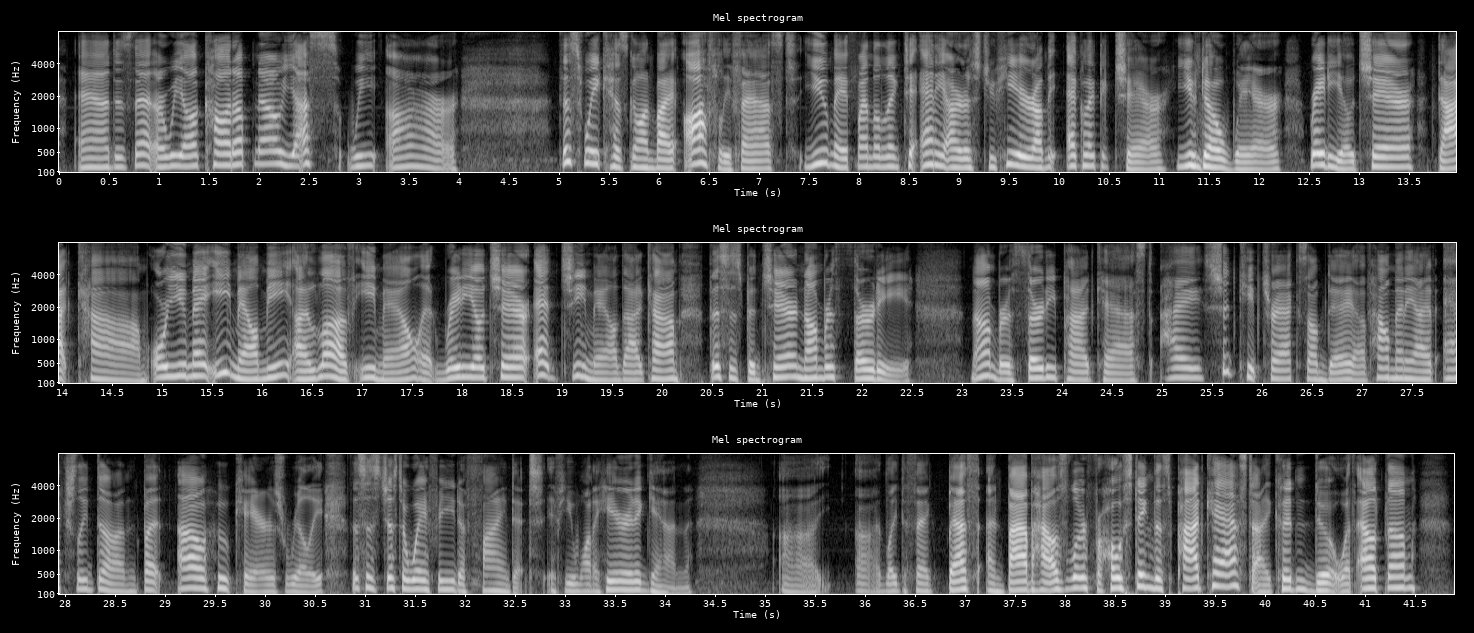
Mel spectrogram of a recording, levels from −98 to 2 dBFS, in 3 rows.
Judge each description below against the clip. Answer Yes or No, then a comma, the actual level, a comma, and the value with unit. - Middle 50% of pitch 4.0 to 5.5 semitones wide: Yes, average, 5.0 semitones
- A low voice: No, high, 190 Hz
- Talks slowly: No, average, 160 wpm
